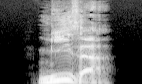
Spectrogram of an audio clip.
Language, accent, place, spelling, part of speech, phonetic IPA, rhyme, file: German, Germany, Berlin, mieser, adjective, [ˈmiːzɐ], -iːzɐ, De-mieser.ogg
- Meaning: 1. comparative degree of mies 2. inflection of mies: strong/mixed nominative masculine singular 3. inflection of mies: strong genitive/dative feminine singular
